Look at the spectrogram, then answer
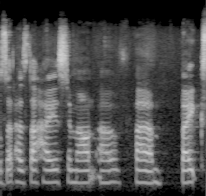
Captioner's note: none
